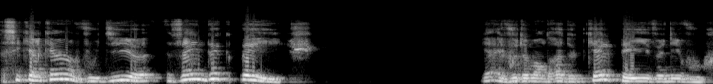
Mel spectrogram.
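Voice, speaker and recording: Slow, hesitant man teaching language. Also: fairly high pitch, animated, warm tone, lo-fi sound. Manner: slow and deliberate, with frequent hesitations. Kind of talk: unscripted language lesson.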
